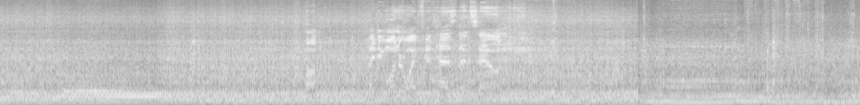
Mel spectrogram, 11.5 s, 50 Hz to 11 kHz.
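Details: Nissan G35/350Z manual after a shifter alignment plate realignment, the fix for grinding into gears and no reverse lockout: the car pulls through the gears with smooth rev drops at each change and no grinding or crunching; the realignment appears to have succeeded.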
